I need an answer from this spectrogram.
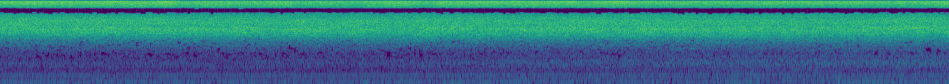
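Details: Cicadas chirping on a summer day in Shakujii Park, Tokyo: a dense, steady, high hissing buzz that holds without a break, with a faint low hum beneath.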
